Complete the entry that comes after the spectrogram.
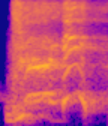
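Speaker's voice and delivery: high burst of laughter. Real, not acted. Laughing at a chat comment.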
